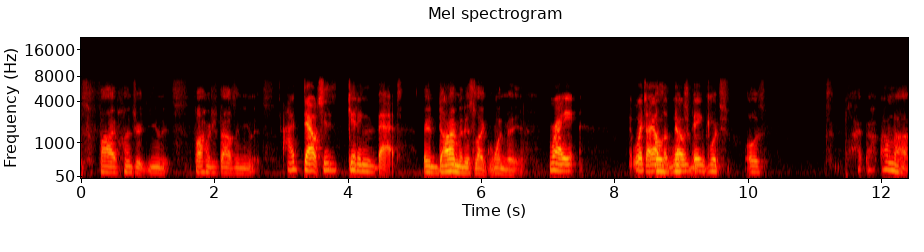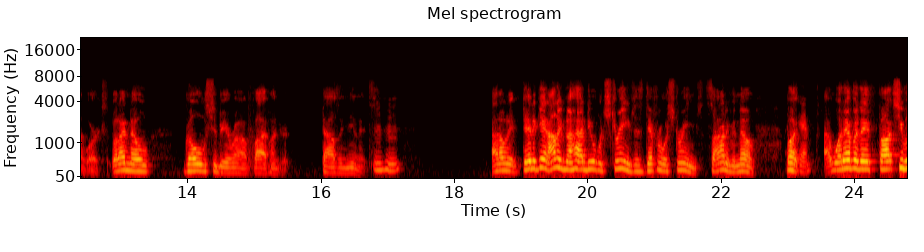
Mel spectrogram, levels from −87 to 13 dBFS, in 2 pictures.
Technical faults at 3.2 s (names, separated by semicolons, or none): none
